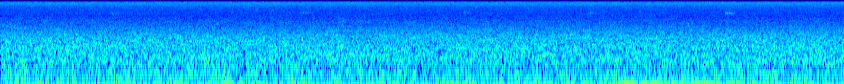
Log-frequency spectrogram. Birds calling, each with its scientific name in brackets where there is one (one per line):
unidentified bird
